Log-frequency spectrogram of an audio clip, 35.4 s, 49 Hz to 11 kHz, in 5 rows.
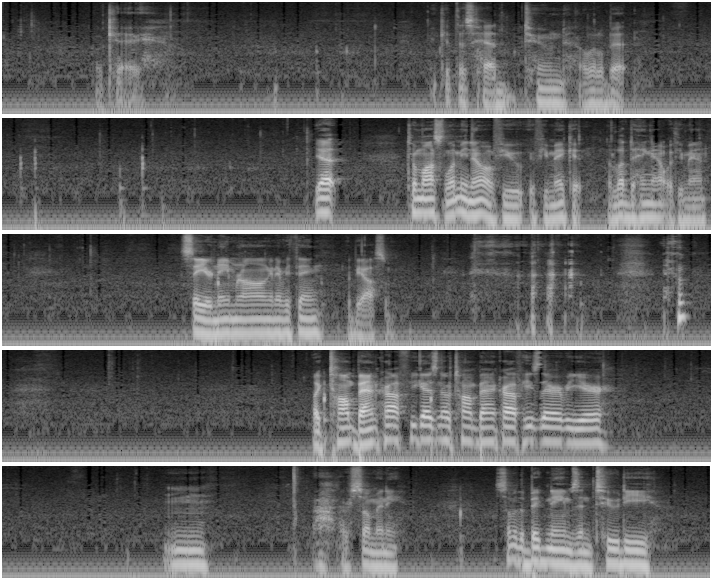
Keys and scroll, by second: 5.0 s.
